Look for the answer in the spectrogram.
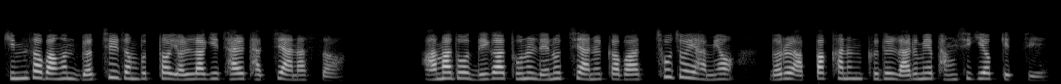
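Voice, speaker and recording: Brief: woman in her sixties, gentle rueful scripted narration, high voice, dry dull recording. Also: steady tone, normal speed, clean tone, no room sound. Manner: gentle, rueful, speaks as a letter to her younger self. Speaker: storyteller.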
